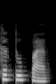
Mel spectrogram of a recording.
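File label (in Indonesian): "ketupat", Indonesian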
